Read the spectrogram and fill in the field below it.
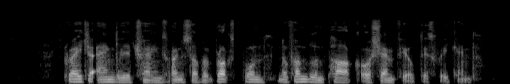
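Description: Sample clock jitter runs through the whole speech clip. The converter's clock wanders by a few microseconds, so samples land slightly off time, leaving a faint hiss about 40 dB below the signal. It thickens on loud, bright passages and disappears in pauses. On a spectrogram it appears as a diffuse high-frequency haze that follows the signal's energy.

Short concealed packet losses occur at 1.47 to 1.51 s, at 1.69 to 1.73 s just before "stop at", and at 2.43 to 2.47 s. In each, 20 ms of audio never arrived and the decoder extended the preceding sound to cover it. The result is a brief smear or wobble. A spectrogram shows harmonics held unnaturally flat, or a patch of shaped noise where detail should change.

A lost packet rebuilt from error correction covers the second 20 ms of each of those three events: 1.49 to 1.51 s, 1.71 to 1.73 s, and 2.45 to 2.47 s, just after "stop at". It also appears on its own at 1.63 to 1.65 s and 2.29 to 2.31 s. 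In each case a low-bitrate copy carried in the next packet filled the gap, so there is no dropout, only a rough, grainier 20 ms slice. On a spectrogram these slices look coarser and noisier than the frames around them. The Opus call path's 8 kHz band limit is visible throughout as a clean ceiling.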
